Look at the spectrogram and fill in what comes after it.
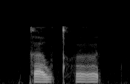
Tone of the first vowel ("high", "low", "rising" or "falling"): low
